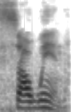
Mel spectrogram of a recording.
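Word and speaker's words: Samhain: a pagan holiday a Celtic pagan holiday called saw win I think I'm pronouncing that right well Pope Gregory the 3rd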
